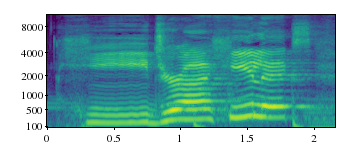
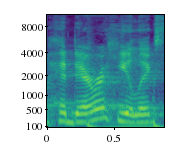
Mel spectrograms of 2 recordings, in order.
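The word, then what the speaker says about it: Hedera helix: And I always mispronounce Hedra Helix. That is the correct way to say it is actually um Hideera Helix.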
